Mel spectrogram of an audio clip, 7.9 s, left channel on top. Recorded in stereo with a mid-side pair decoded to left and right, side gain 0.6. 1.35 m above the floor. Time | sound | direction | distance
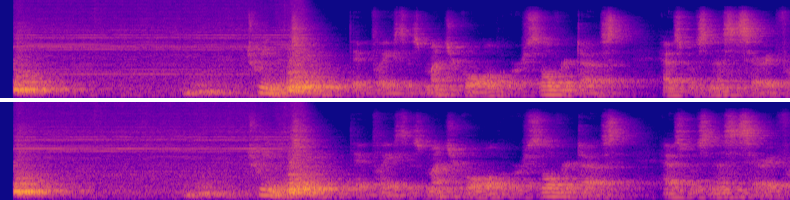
0.1 | a whoosh | 10° left | 1.0 m
2.5 | a man speaking | 55° left | 1.3 m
